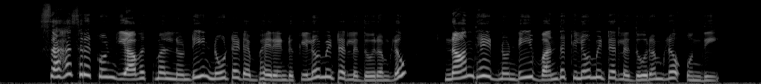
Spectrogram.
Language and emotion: Telugu, neutral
